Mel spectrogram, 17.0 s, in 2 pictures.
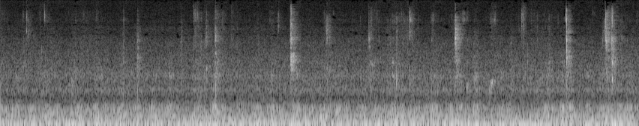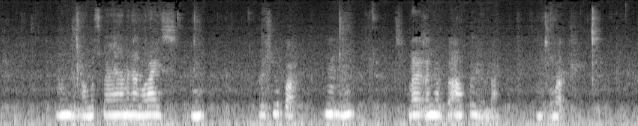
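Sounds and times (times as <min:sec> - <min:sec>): faint low hum: 0:00.0 - 0:17.0
people chewing: 0:00.0 - 0:17.0.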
